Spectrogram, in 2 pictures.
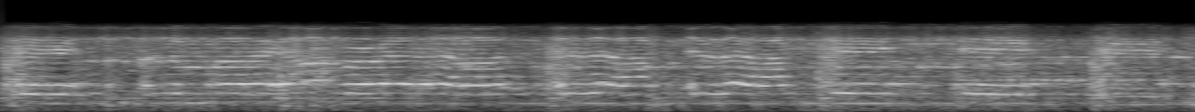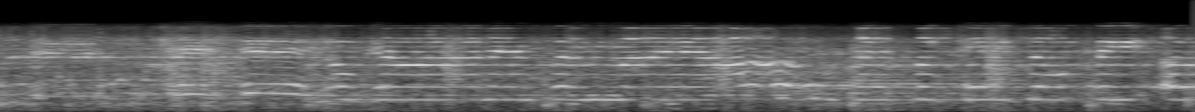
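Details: Synthesized singing over continuous electronic music fills the whole stretch, with wavering tonal melody lines and no animal sound.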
